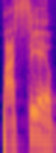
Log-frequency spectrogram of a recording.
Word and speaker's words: was: 그게 바스예요. 바스. W가 V자 발음이 돼요.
